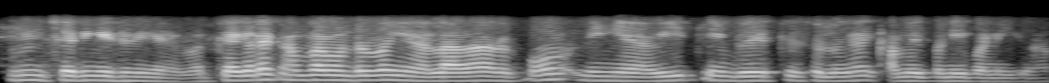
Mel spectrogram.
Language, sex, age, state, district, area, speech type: Tamil, male, 18-30, Tamil Nadu, Nagapattinam, rural, conversation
